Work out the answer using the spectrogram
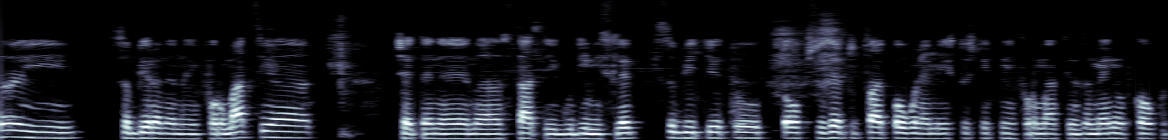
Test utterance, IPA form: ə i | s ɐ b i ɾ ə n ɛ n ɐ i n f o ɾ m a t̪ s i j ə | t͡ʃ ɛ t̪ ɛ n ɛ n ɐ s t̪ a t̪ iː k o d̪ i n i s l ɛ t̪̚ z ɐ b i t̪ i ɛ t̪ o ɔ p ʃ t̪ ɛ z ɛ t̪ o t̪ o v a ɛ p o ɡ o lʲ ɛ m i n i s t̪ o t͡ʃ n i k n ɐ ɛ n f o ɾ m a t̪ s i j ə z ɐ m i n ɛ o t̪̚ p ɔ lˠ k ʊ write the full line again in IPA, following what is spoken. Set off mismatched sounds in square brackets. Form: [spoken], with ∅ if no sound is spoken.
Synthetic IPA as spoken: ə i | s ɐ b i ɾ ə n ɛ n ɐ i n f o ɾ m a t̪ s i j ə | t͡ʃ ɛ t̪ ɛ n ɛ n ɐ s t̪ a t̪ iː [ɡ] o d̪ i n i s l ɛ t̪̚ [s] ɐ b i t̪ i ɛ t̪ o ɔ p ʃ t̪ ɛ z ɛ t̪ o t̪ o v a ɛ p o ɡ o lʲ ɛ m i [∅] i s t̪ o t͡ʃ n i k n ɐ [i] n f o ɾ m a t̪ s i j ə z ɐ m [ɛ] n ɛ o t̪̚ [k] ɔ lˠ k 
